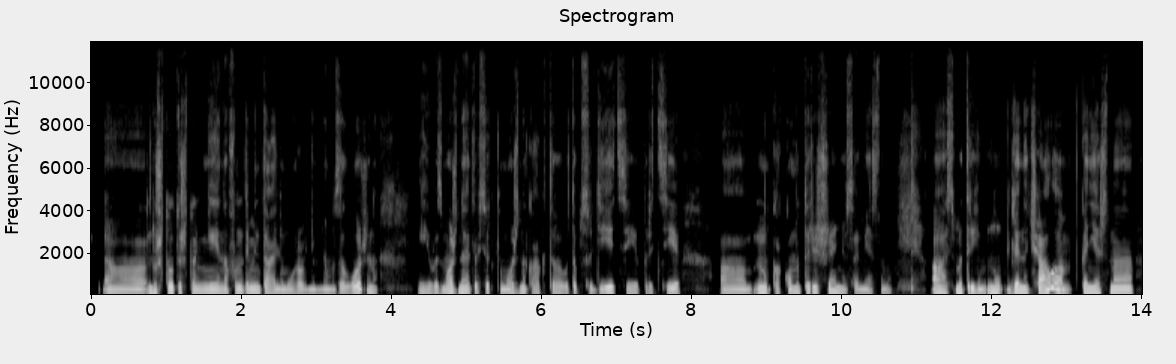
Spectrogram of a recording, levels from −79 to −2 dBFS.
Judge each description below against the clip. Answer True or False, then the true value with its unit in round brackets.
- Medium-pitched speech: True (165 Hz)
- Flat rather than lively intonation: False (3.0 semitones)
